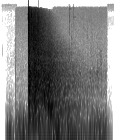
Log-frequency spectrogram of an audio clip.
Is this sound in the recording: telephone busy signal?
no

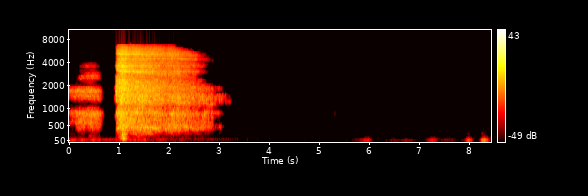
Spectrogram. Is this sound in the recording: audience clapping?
no

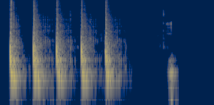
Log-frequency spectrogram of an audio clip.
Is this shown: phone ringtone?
no

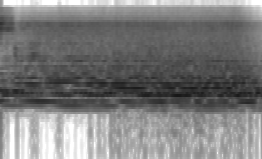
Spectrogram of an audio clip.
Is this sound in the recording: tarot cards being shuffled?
no

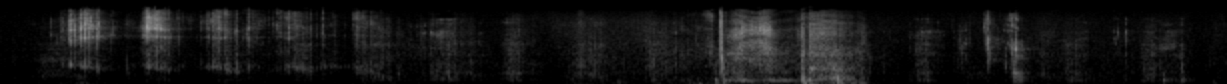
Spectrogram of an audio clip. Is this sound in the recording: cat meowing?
no

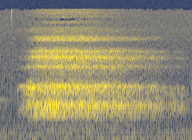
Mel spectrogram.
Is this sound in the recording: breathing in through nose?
yes

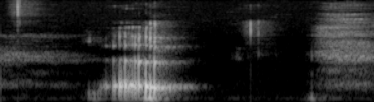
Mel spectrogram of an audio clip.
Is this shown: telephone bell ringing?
no

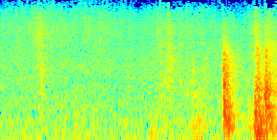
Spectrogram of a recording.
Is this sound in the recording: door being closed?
yes

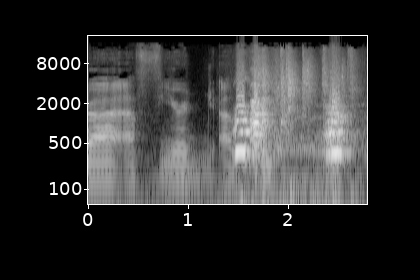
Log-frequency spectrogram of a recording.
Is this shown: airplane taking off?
no

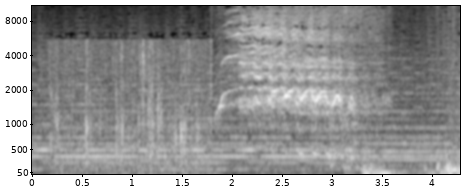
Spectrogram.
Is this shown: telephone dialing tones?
no

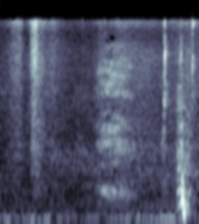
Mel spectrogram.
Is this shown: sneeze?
yes

